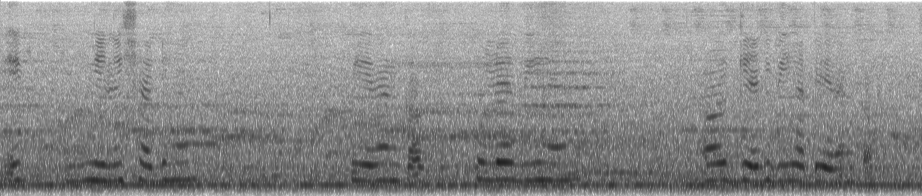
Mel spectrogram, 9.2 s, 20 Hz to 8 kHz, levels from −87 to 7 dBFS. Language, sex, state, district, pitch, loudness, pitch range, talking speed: Hindi, female, Punjab, Pathankot, 245 Hz, -15 LUFS, 235-255 Hz, 110 wpm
